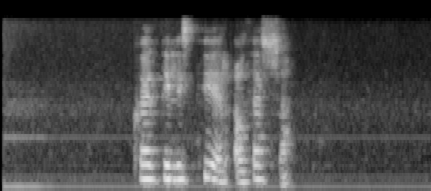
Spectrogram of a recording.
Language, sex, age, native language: Icelandic, female, 50-59, Icelandic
